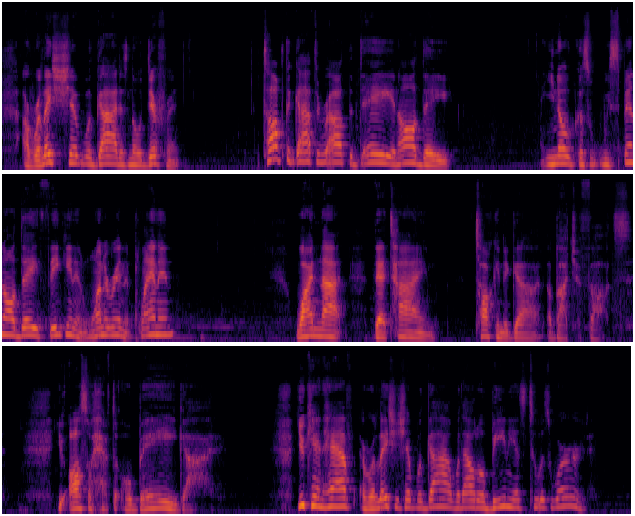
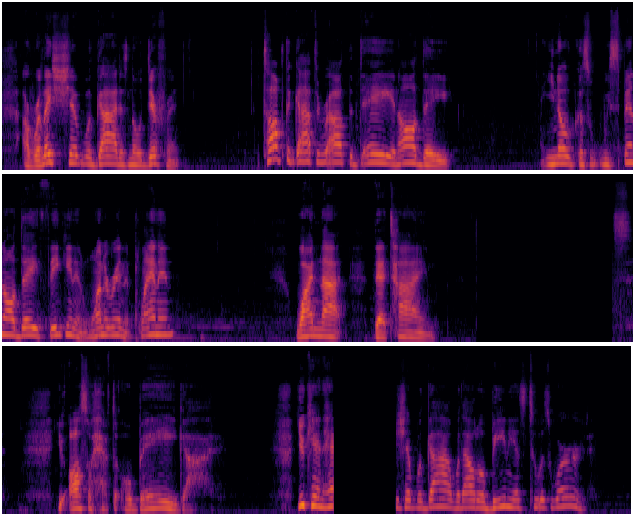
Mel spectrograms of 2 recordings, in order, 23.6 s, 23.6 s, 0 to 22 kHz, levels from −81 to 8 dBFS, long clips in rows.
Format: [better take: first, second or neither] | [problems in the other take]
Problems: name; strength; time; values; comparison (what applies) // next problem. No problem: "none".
first | audio cutting out; at 14 s for 1.5 s and at 20 s for 1 s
